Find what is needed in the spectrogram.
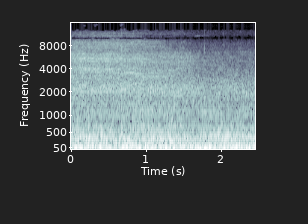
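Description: Quiet, steady room tone of a large hall, with no distinct sound standing out.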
